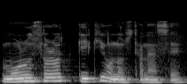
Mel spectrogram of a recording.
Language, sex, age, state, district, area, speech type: Assamese, male, 30-45, Assam, Dibrugarh, rural, read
